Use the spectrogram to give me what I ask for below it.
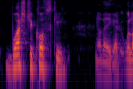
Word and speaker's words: Błaszczykowski: Even I can say Blazakowski. It's Błaszczykowski.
